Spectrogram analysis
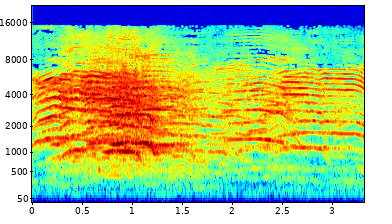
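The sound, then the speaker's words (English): Children in fifth grade and under at a church kids program shouting as loud as they can: a dense, shrill crowd roar that swells to a peak early, then eases slightly while holding on to the end. “Remember, we're going as loud as we can if you're fifth grade and under. One, two, three.”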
